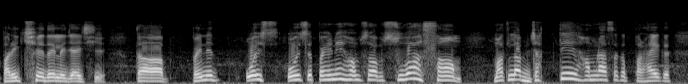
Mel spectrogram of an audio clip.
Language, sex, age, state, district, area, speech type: Maithili, male, 18-30, Bihar, Darbhanga, rural, spontaneous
